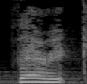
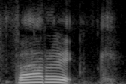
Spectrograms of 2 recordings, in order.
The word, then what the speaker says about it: Varric: It's Varric, not Varric. Say his name right. It's Varric.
